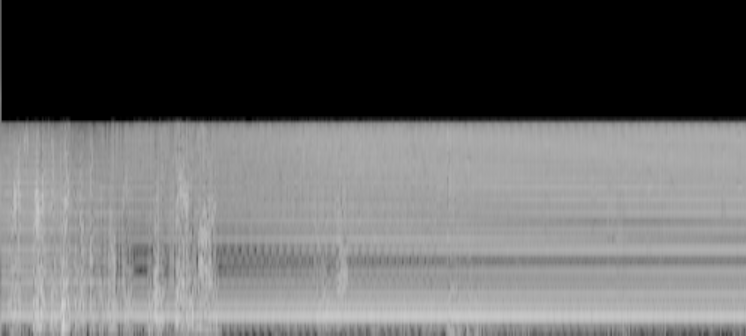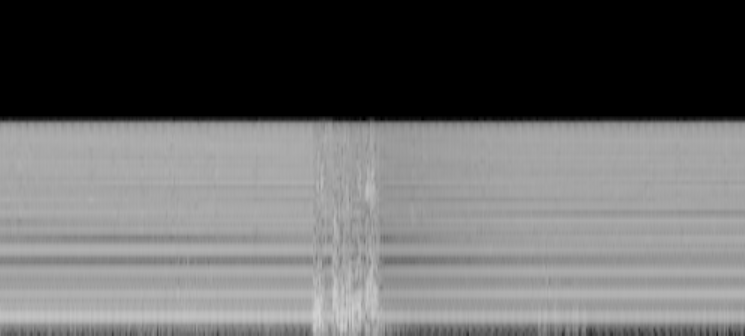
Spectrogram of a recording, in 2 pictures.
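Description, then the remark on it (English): A steady electrical mains hum drones loudly through the whole recording, its buzzing harmonics stacked evenly, with brief crackly bursts of static near the start and again around two-thirds through. “we're getting some sort of interference.”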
